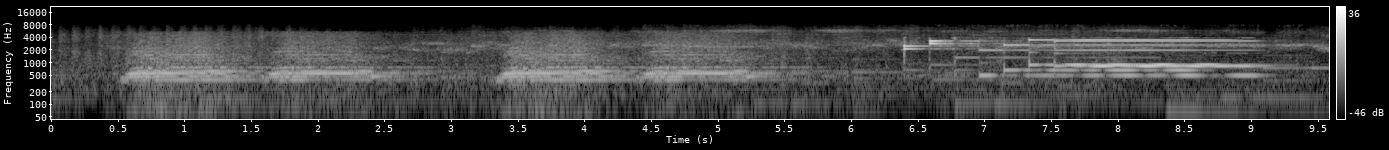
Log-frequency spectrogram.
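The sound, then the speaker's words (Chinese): A train pulls into its terminal station with several loud steam-style whistle blasts over rolling rail noise, followed by a run of higher, sustained overlapping tones. “亲爱的小朋友们，我们的列车已经到达终点站，感谢大家乘坐本次列车”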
